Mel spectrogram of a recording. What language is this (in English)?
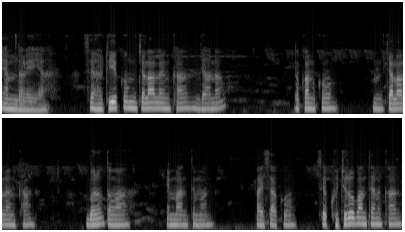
Santali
